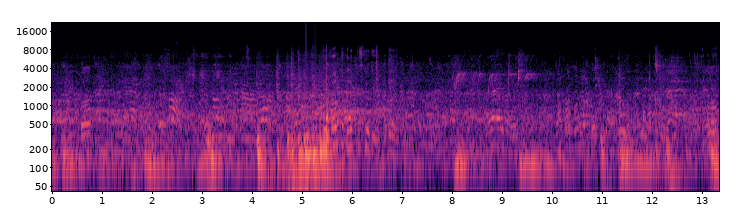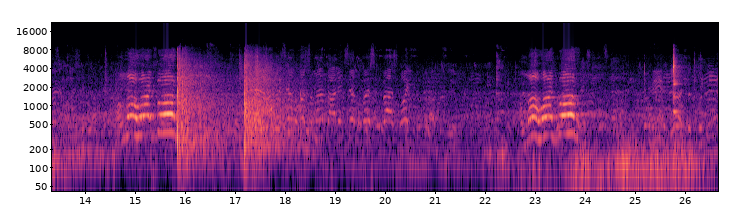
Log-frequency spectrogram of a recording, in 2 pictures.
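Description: A crowd shouts and chants in a street, heard from a distance.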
